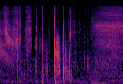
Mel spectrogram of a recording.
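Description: Paper pages of a picture book being handled and turned: light rustling, with a few sharp clicks near the middle.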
